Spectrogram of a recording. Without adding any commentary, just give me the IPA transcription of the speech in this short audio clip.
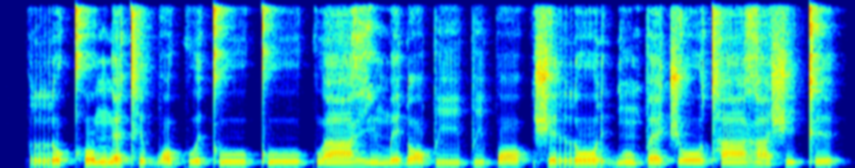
r o˨ kʰ o˦ ŋ ɛ˨ tʰ ɪ˨ b ɔ˨ kʷ e˨ kʼ uː˨ kʼ uː˨ kʷ aː˨ ɣ ĩ˨ m e˨ ɗ ɔ˦ p iː˦ p i˦ p ɔ˦ | ʃ ɪ˦ r oː˦ ɾ ɪ˨ ɡ͡b ũ˨ p ɛ˨ t͡ʃ oː˦ tʰ aː˦ ɣ a˨ ʃ i˦ kʼ ɪ˦

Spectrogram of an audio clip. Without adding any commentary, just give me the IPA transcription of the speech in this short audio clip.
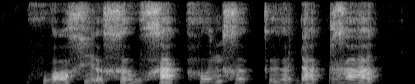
h w ɔ̰˧˥ x ḭ˧˨ ə̯ x ə˧ w x a˦˥ k̚ h o˨˦ n x əː˨˩ k̚ ʔ ɨ˨˩ ə̯ ɗ a˨˩ k̚ ɣ a˦˥ t̚

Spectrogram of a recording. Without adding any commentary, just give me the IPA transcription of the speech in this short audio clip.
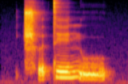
ʈ͡ʂʰ ə̰ t e n ṵ

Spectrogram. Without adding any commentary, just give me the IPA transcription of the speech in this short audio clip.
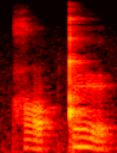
x ɔ | ǃ øː

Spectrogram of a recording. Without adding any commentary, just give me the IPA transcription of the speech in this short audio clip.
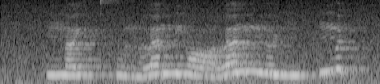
ŋ ɐ˨˥ j kʷʰ ɐ˨˩ n l ɐ˧ n j ɔː˨˩ l ɐ˥ n n̪ ɵ˨ ɥ ŋ ɪ˨˥ k̚ ŋ ɵ˥ t̚

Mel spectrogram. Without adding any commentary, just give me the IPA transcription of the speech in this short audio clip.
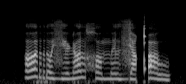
ʌ r o zʲ ɯ ɳ ʌ l χ o m e l zʲ ʌ qʼ u

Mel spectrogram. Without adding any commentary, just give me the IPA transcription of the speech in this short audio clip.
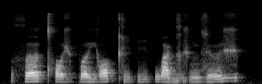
θ ɜ tʰ ɔ ʒ p ɜ j ɔ kʼ i ʔ i ʔ w a ɡʲ u ʒ n z ʏ ʒ

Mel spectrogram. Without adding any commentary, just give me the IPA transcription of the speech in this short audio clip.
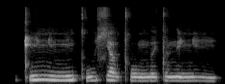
kʼ ĩ ɲ ĩ ŋ ĩ kʼ u ɕ a ʊ̯ tʰ o ŋ ə ɪ̯ t ə n e ɲ i

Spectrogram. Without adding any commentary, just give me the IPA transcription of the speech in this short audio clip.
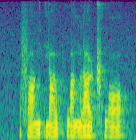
f ɑ˨˦ ŋ t̪ j ɑ˨˦ ʊ̯ pʰ w ɑ˧ ŋ l ɑ˥˨ ʊ̯ ʈ͡ʂʰ w ɔ˨˦

